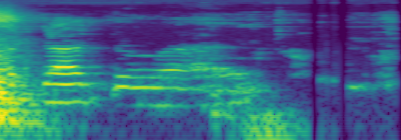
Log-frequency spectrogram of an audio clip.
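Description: Faint voices: the tail of a woman's "Amen" into a microphone and a softer, higher voice answering, fading to quiet room tone about halfway through.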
